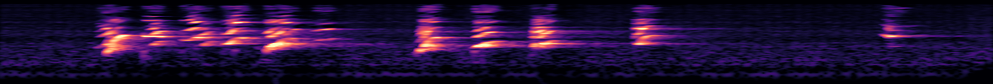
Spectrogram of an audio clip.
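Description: A dog yaps in quick, high-pitched bursts, a rapid flurry of about five barks, then a few more spaced out, ending with one lone yip. Lively, with no one talking.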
